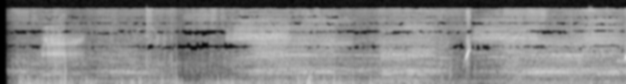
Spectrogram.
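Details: Flock of sheep being worked by the border collies Zara, Memphis and Bluky, bleating in overlapping wavering harmonic cries that swell in the second half, while a herder shouts commands to the dogs.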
